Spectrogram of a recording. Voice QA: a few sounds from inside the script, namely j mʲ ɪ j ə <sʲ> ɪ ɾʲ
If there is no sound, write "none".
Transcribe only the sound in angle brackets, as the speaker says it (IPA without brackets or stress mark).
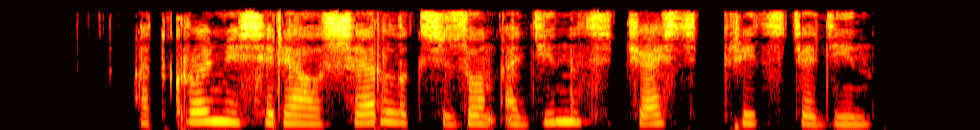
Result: sʲ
